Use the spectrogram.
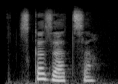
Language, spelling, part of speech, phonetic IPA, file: Russian, сказаться, verb, [skɐˈzat͡sːə], Ru-сказаться.ogg
- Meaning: 1. to affect 2. to manifest itself in, to show 3. to pretend to be (by reporting) 4. passive of сказа́ть (skazátʹ)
